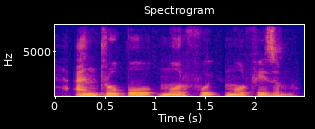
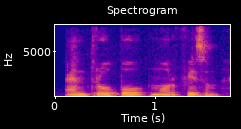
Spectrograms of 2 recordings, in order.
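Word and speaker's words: anthropomorphism: एंथ्रोपोमॉर्फिज्म, एंथ्रोपोमॉर्फिज्म, इसको है ना 3 सिलेबल में आप तोड़ के याद कर सकते हो।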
